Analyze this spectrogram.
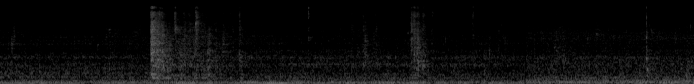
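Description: Water boiling in saucepans on a hob: a steady bubbling hiss, broken by two sharp clicks about a second and a half in and again about four seconds in.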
